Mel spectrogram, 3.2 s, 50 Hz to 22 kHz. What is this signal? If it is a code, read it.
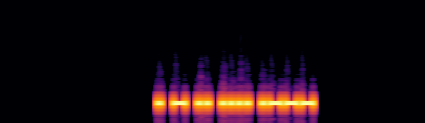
Morse code, heard as a keyed tone, about 40 wpm, 700 Hz. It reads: ETIHJ
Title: Five Challenging Letter-Number Combinations 40wpm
